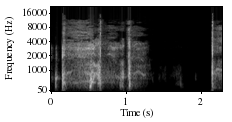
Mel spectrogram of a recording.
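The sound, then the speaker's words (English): A person gives a harsh fit of several rough coughs, goes quiet, and then coughs once more at the end. “Excuse me. It's making me cough.”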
